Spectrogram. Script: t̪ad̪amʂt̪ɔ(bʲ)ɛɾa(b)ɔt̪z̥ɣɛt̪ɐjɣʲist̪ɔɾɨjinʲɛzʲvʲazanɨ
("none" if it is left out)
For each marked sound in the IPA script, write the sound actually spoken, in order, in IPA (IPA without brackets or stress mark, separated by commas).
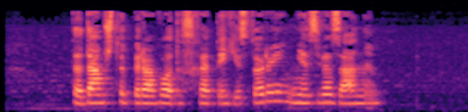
pʲ, v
